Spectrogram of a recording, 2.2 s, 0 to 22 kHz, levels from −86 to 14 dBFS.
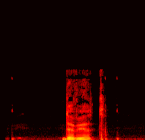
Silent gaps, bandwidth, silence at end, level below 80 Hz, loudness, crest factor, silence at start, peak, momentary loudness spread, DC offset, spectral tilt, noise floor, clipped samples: none; 11.5 kHz; 0.4 s; -48 dBFS; -27 LUFS; 22 dB; 0.15 s; -8 dBFS; 18 LU; under 0.1%; -7 dB/octave; -69 dBFS; under 0.1%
